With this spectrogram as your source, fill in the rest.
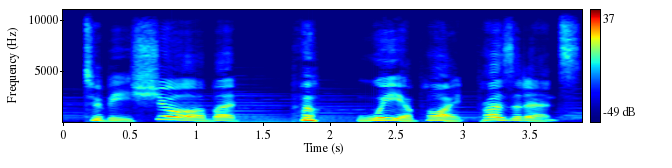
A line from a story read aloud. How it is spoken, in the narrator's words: laughed Mr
